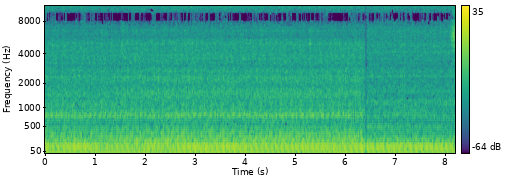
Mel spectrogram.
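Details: 2013 Ford Power Stroke diesel, high-idle aux-switch mod fitted, command-started with no key: steady low base idle, even beat, no rise in revs, because aux switches aren't live without the key, so high idle didn't engage.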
